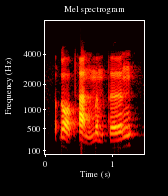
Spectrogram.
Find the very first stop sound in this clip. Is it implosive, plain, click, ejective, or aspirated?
implosive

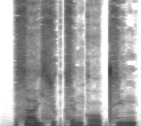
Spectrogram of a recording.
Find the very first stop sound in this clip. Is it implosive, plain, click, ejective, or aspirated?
plain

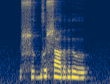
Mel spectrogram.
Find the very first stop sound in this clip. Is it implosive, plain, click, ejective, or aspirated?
plain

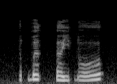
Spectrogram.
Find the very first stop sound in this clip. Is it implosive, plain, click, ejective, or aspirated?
implosive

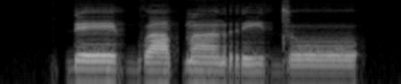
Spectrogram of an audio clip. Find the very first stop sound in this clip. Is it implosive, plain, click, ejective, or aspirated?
implosive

